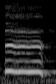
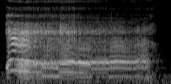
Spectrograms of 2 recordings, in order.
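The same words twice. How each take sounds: First: It is an ordinary, lighter cry. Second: It is a deep-throated, raging cry.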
